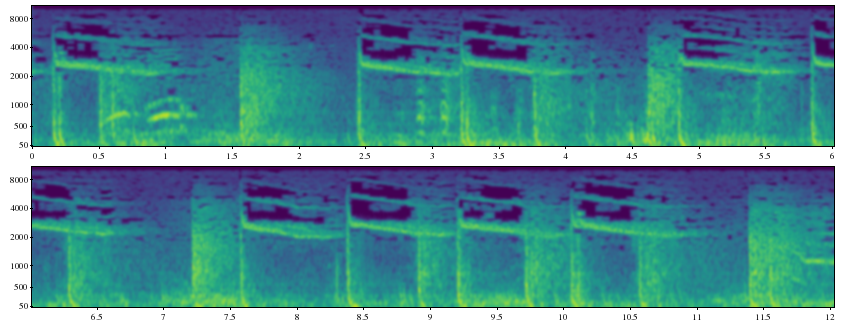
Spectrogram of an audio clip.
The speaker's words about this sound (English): was standing directly over the fireworks.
